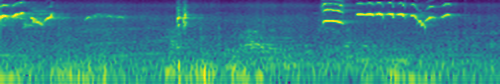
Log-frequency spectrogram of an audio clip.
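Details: Oriental magpie-robin (kacer) singing the rough filler style: a twisting whistle, then a lull with faint low murmuring, followed by a series of bright repeated whistled notes and a downslurred flourish.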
